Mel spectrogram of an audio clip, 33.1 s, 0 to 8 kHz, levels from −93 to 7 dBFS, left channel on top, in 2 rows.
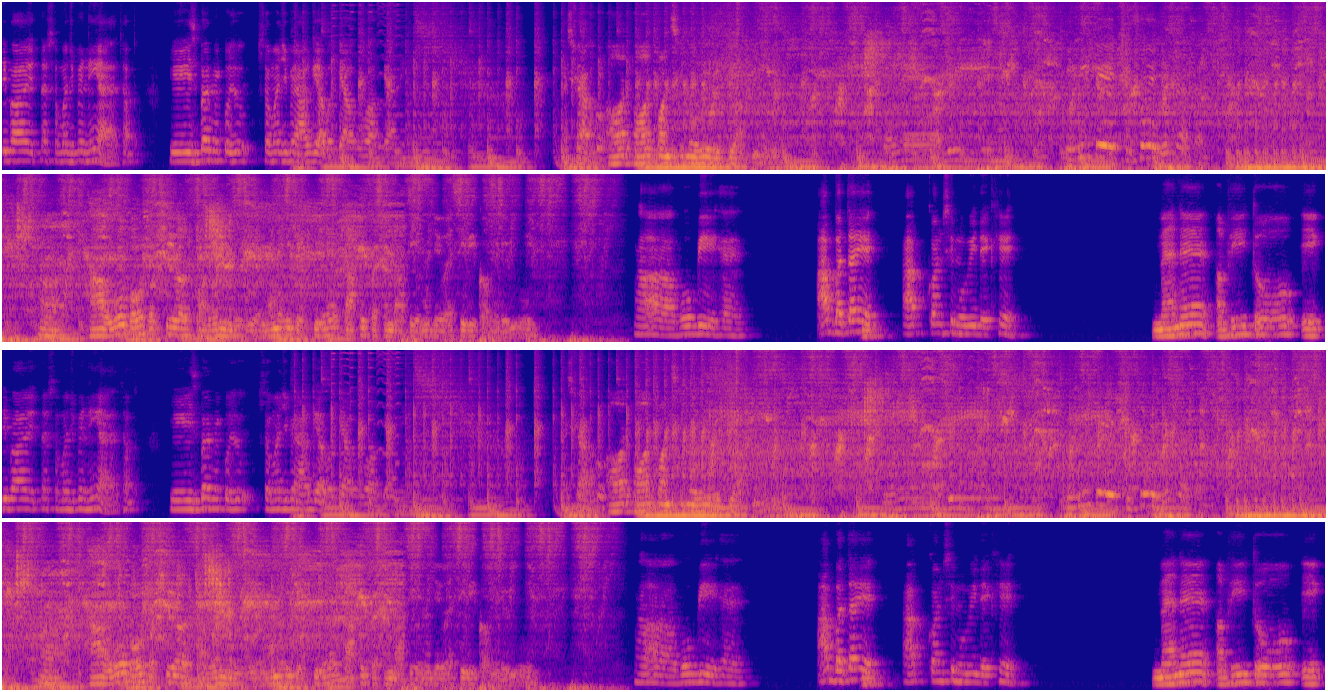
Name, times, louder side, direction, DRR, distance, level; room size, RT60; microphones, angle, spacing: voice 1, 0.0-1.7 2.1-5.3 7.0-7.6 11.0-12.5 13.3-15.2 16.3-16.4 24.4-25.8 26.7-27.5 27.8-29.2, left 2 dB, 80° left, 0.6 m, -35 dB
sound 1, 3.6-20.9, right 1 dB, 30° right, 0.6 m, -32 dB
voice 2, 7.1-9.8 17.0-23.2 27.3-27.4 30.9-33.0, left 2 dB, 15° left, 0.4 m, -31 dB
sound 2, 8.3-21.6, right 3 dB, 75° right, 0.8 m, -33 dB
Hands, 8.9-24.3, right 1 dB, 45° right, 1.0 m, -36 dB
3.0 x 3.0 x 2.3 m
head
